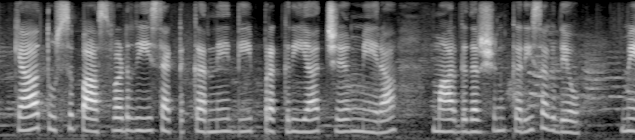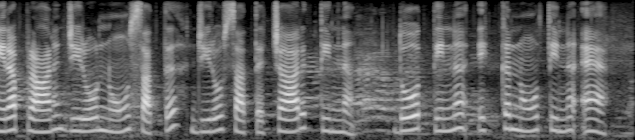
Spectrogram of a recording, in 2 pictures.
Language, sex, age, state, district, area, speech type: Dogri, female, 18-30, Jammu and Kashmir, Kathua, rural, read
